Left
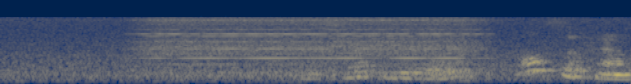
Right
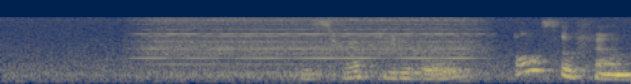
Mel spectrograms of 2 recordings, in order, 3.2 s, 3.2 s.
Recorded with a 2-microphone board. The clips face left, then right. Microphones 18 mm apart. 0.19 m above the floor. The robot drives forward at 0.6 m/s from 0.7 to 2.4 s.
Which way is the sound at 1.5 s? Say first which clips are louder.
Right 5 dB; 75° right (ahead or behind).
